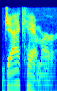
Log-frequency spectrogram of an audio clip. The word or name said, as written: jackhammer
